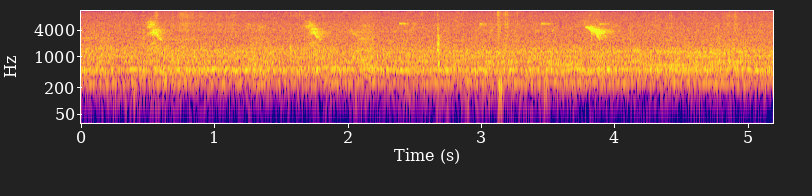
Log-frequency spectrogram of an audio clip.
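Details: A swarm of honey bees shaken from a tree into a swarm basket keeps up a constant, even hum. A bird calls with brief descending high chirps now and then, and a faint click marks the middle.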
